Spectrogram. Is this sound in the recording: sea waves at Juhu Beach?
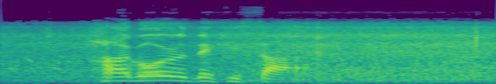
yes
